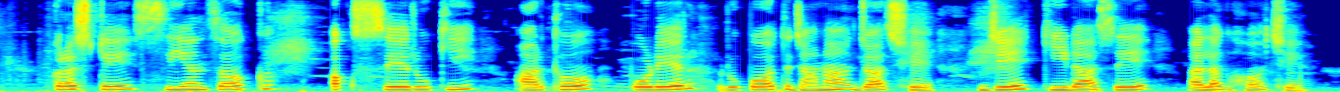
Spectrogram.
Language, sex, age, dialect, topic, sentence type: Magahi, female, 18-24, Northeastern/Surjapuri, agriculture, statement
